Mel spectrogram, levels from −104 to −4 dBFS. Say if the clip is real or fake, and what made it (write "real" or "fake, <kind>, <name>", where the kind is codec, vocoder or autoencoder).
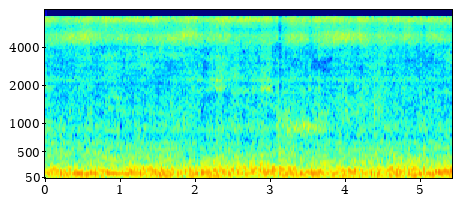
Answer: fake, codec, SNAC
